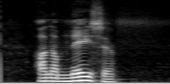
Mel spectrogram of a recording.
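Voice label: "anamnese", Dutch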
